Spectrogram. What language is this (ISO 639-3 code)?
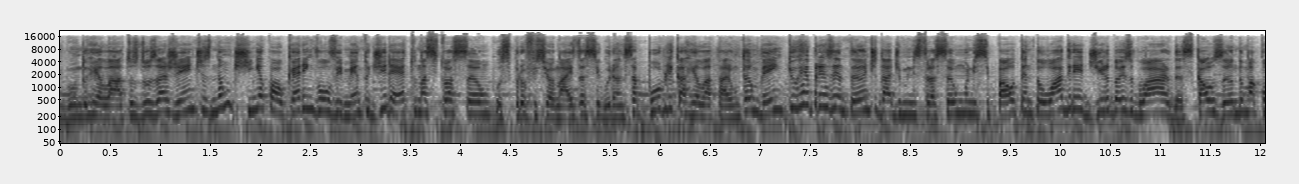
por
